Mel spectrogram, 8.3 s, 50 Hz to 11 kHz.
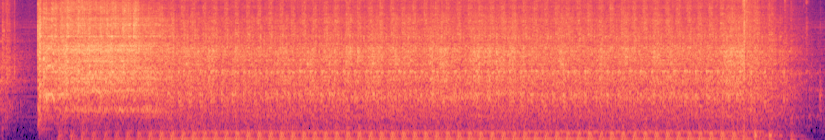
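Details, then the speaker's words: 2000 Polaris Sportsman 500 ATV after starter replacement, test start: starter spins briefly (possibly hanging slightly), single cylinder catches and settles into an even, steady idle with no misses or knocks; clean healthy start. "I know I'm happy with being able to start it so going to button everything up"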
